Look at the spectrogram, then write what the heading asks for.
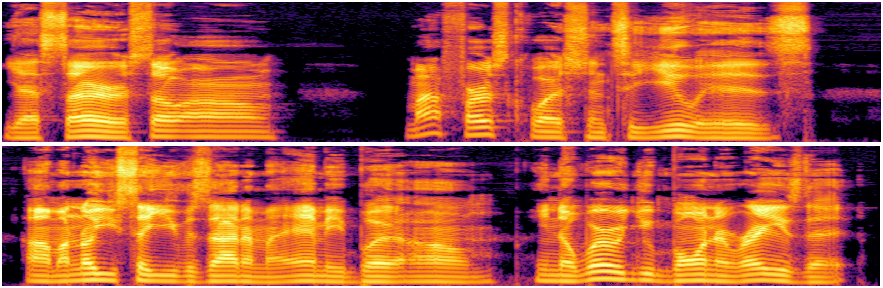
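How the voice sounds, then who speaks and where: A man hosting a casual podcast interview, relaxed and chatty with lots of fillers and friendly shout-outs. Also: on the low side, measured pace, clear, resonant tone, no echo, clean studio sound. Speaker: podcast host. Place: Virginia.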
